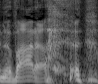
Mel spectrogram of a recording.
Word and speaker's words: Nevada: Well, since Nevada actually means a snowfall in Spanish, and that's the name of the state, it should be Nevada, but I guess the Anglos who settled Nevada decided to change the pronunciation.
